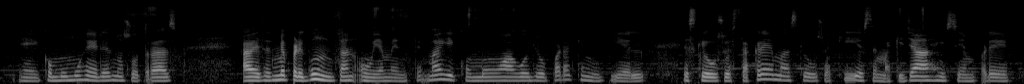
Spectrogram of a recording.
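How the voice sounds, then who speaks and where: A woman talks in a fairly low register, her intonation fairly even and her tempo moderate. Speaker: makeup artist and hairstylist. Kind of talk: beauty tips monologue.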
